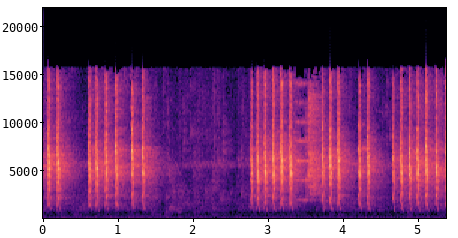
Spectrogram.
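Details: Eurasian tree sparrow in fighting song, its rolling style used for master training, delivers several quick runs of sharp, high chirps, each run four to seven notes, with a short quiet gap mid-sequence.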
